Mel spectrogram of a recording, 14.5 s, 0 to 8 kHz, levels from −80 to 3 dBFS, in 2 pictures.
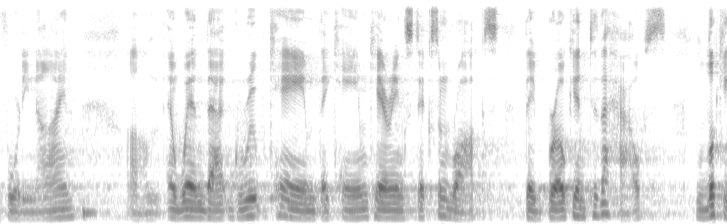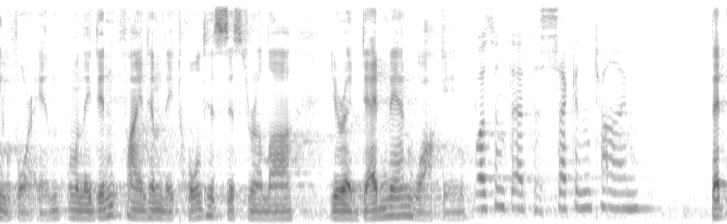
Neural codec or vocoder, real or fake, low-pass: none; real; 7.2 kHz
